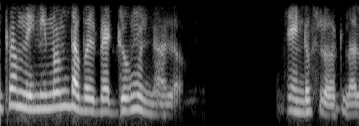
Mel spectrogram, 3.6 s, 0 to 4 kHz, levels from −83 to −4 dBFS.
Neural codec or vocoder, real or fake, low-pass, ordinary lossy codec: codec, 24 kHz, 3 kbps, HILCodec; fake; 3.6 kHz; Opus, 24 kbps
